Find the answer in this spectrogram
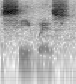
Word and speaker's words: CIWS: Yeah, so it's CIWS is close in weapon systems, CIWS, so it's pronounced CIWS, like Sea Wizard, No. like a sea wizard.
